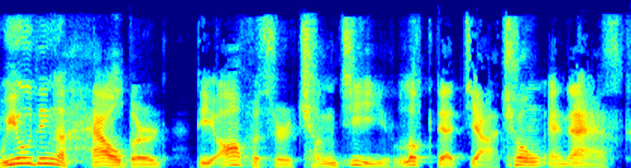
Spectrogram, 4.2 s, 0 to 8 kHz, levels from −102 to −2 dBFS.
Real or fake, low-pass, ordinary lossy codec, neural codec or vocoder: real; 7.2 kHz; AAC, 32 kbps; none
